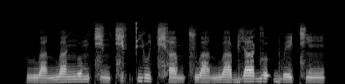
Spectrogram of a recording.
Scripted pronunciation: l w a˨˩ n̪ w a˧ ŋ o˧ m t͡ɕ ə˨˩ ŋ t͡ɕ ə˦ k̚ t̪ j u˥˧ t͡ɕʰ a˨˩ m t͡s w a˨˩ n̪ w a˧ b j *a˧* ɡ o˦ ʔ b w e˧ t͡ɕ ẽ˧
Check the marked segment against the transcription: incorrect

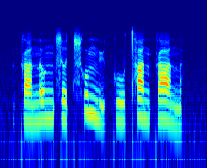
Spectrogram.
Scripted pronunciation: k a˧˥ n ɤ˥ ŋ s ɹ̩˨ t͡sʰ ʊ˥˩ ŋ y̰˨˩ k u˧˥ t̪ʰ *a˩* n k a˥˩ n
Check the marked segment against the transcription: incorrect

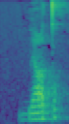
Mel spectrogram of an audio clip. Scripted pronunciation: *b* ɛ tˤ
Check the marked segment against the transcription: correct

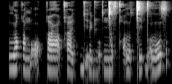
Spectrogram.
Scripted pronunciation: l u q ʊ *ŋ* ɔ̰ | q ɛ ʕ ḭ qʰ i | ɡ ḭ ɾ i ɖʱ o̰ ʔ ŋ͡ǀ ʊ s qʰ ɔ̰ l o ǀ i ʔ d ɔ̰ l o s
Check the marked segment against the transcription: correct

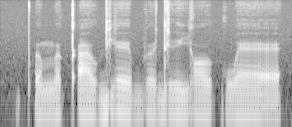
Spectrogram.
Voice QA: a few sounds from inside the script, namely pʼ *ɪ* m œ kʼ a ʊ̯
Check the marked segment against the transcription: incorrect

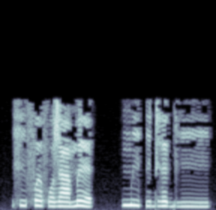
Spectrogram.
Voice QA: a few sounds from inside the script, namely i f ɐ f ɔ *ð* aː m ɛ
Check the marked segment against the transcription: incorrect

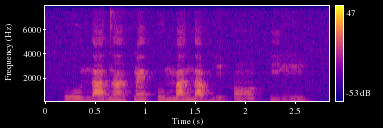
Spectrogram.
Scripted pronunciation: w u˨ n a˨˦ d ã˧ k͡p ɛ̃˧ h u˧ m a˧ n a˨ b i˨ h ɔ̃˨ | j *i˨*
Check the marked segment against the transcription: correct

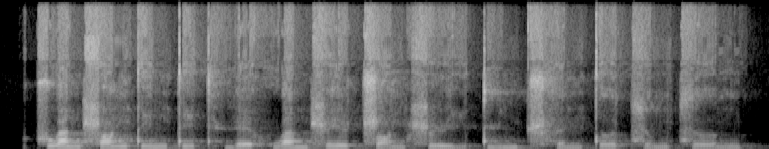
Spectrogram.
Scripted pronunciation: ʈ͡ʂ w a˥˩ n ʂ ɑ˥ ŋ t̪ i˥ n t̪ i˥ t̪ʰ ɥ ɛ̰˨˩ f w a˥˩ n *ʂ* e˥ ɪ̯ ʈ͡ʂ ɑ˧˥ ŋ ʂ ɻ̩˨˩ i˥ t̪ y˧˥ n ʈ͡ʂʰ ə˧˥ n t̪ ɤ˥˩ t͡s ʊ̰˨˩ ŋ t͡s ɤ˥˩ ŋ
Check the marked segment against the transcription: correct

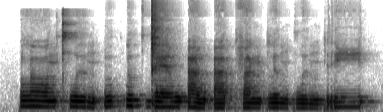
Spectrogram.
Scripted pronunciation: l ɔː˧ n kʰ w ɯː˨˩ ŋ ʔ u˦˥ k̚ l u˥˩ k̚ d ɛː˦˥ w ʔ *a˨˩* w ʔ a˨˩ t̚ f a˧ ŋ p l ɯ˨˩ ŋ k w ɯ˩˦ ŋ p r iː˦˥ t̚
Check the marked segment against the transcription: correct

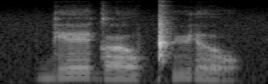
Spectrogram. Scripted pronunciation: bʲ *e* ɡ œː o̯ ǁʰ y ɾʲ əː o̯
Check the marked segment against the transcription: incorrect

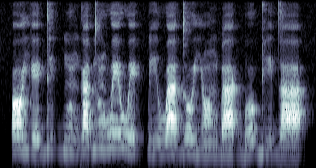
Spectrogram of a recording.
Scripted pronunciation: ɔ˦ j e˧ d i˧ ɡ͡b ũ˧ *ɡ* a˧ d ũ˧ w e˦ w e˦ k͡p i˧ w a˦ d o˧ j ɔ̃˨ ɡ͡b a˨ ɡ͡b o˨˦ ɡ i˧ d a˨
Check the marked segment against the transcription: correct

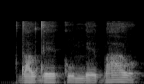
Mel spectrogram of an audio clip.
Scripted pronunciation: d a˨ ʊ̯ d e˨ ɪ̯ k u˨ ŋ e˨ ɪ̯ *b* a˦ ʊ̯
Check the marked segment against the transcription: correct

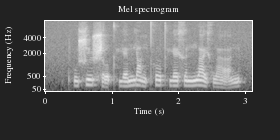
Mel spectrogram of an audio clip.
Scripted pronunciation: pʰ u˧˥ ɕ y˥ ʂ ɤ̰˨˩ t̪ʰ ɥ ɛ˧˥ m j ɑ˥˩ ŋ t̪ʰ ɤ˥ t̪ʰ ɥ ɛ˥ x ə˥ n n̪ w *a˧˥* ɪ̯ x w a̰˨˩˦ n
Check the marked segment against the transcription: incorrect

